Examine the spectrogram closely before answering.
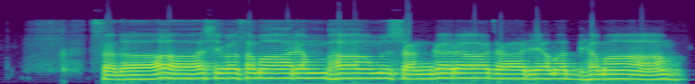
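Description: A man chants in a steady, drawn-out voice close to a microphone.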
